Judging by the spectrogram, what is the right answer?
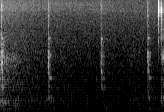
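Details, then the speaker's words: Old-style grandfather clock after turning the beat adjustment: quiet ticks about once a second with equal tick and tock intervals; the clock is now running in beat. "does that sound better tick talk tick talk tick talk sounds like that's a little better in beat"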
